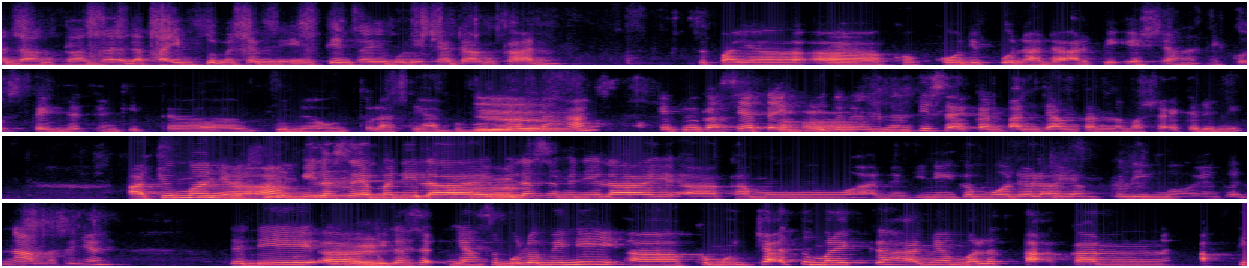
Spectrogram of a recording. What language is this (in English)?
Malay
